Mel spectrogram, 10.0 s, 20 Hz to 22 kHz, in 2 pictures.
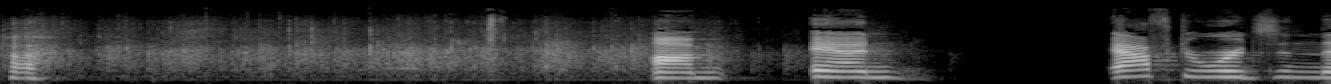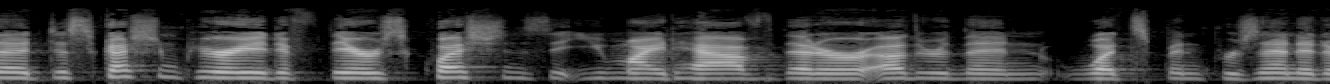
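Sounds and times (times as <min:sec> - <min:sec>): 
speech: 0:00.0 - 0:00.3, 0:02.4 - 0:03.5, 0:04.2 - 0:09.9
audience clapping: 0:00.0 - 0:03.3.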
